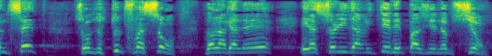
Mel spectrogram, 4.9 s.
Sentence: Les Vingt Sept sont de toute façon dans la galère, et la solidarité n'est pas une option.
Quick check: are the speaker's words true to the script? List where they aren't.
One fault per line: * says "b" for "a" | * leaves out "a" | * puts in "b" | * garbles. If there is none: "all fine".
all fine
